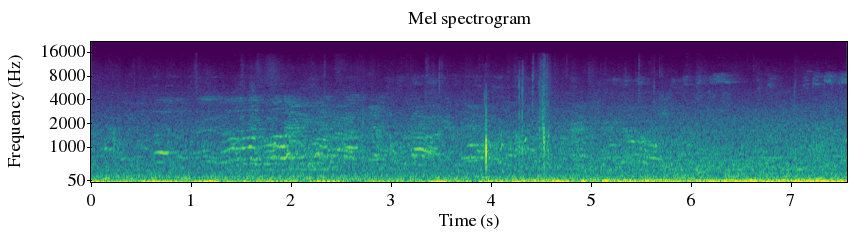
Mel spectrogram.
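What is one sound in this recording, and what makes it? Two men talk calmly close by.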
